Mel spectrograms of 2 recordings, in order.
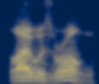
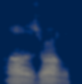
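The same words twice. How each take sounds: First: "I was wrong" said up and out, I stressed; cheerful admission; owning it. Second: "I was wrong" repeated much softer, falling on wrong; sheepish echo; quiet repeat. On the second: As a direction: murmur "I was wrong" to yourself. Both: Real, not acted. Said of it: "I hold my hands up".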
